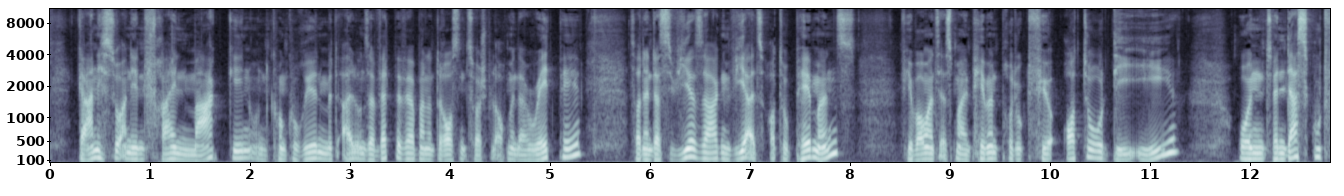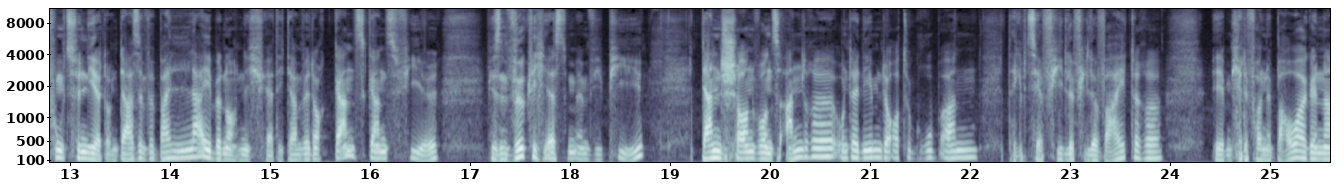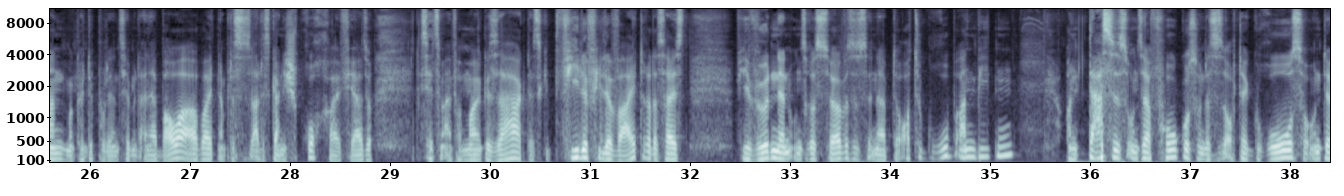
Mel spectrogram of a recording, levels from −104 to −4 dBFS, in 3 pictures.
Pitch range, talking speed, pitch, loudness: 115-150 Hz, 215 wpm, 130 Hz, -20 LUFS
